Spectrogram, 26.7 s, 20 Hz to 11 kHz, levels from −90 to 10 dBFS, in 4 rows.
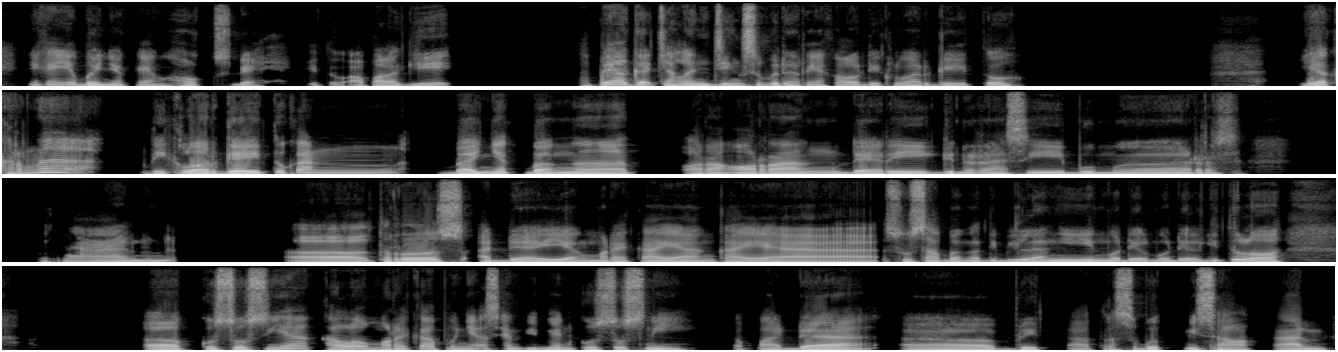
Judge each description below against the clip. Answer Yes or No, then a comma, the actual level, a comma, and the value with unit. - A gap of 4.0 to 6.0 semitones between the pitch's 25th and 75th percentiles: Yes, average, 4.6 semitones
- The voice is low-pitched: Yes, low, 130 Hz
